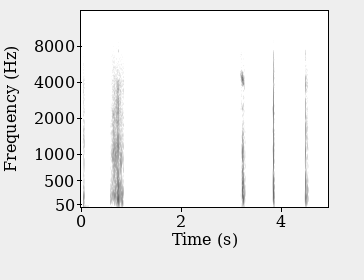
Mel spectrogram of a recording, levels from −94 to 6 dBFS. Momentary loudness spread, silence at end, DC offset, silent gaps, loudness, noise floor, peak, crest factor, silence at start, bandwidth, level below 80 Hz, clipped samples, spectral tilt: 17 LU; 0.4 s; under 0.1%; 0.15-0.58 s, 0.87-3.18 s, 3.30-4.47 s; -47 LUFS; under -90 dBFS; -18 dBFS; 34 dB; 0.05 s; 8.2 kHz; -80 dBFS; under 0.1%; -6 dB/octave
